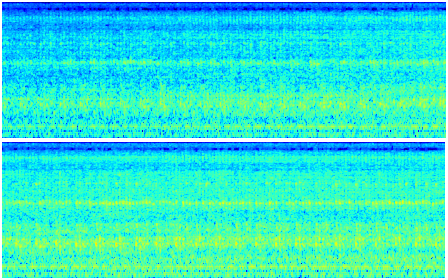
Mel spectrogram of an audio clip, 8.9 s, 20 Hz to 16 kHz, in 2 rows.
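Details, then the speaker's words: Detroit DD15 diesel after fuel pump replacement for chirping and metal shavings in the fuel system, new filter module and high-pressure lines: starts right away, steady even idle about 2.5 beats a second, fuel and rail pressures good; normal idle. "as you guys can hear start it up right away lppo fuel pressure fuel compensation pressure everything's good rail pressure everything's good"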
